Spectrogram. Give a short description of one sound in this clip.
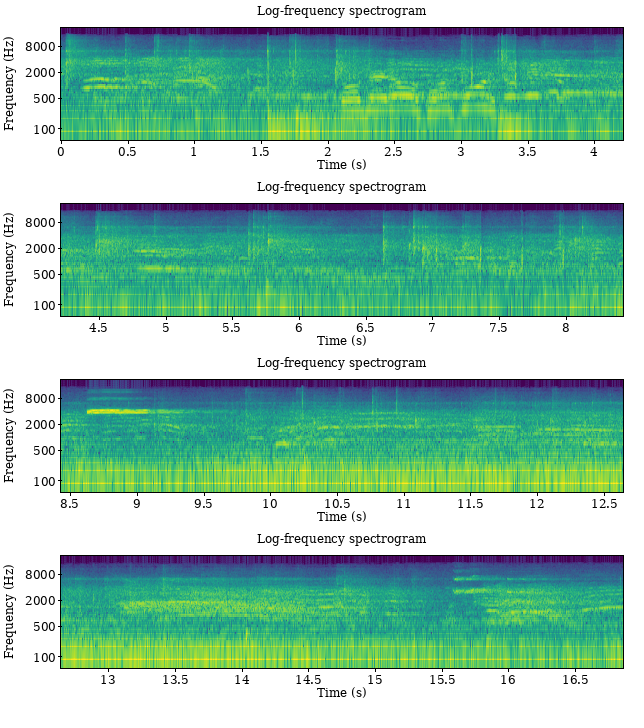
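A crowd cheers and chatters in a large echoing hall.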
